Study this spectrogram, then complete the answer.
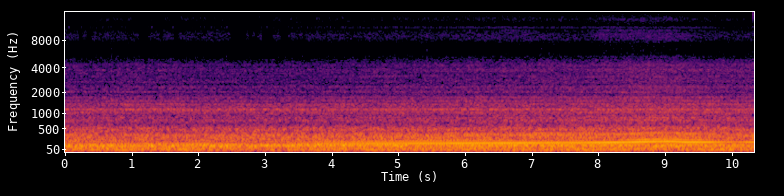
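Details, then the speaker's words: Mercedes C55 AMG with M113 engine after 6-speed manual swap, freeway cruise at 65 mph and 2100 rpm, temps good; steady low engine drone with road rumble, smooth and even, normal. "Seems pretty well suited for the motor. Yeah. Yeah, 65 miles per hour, 2100 RPM, exactly."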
